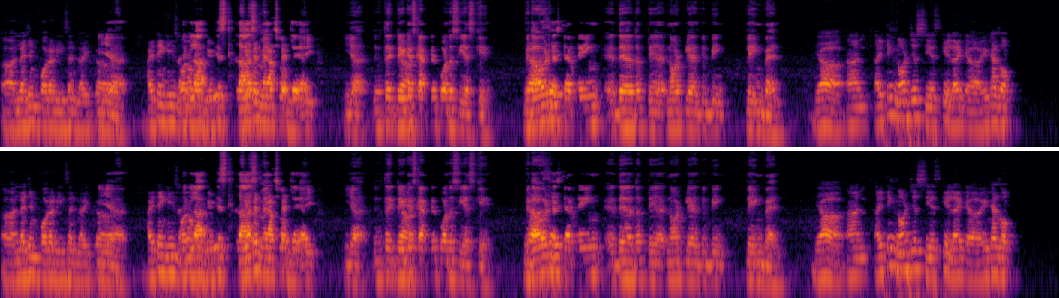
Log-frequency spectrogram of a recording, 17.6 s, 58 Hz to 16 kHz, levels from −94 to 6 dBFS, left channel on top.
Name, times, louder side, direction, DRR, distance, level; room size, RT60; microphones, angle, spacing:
voice 1, 0.0-1.9 2.4-3.7 4.0-4.9 6.6-6.9 8.7-9.4 13.5-16.8, equal, 55° left, 1.2 m, -30 dB
voice 2, 1.6-2.1 3.1-5.2 5.7-8.1 8.7-12.0 12.4-13.0 16.7-16.8, left 1 dB, 30° left, 0.5 m, -27 dB
2.5 x 2.4 x 2.3 m
head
